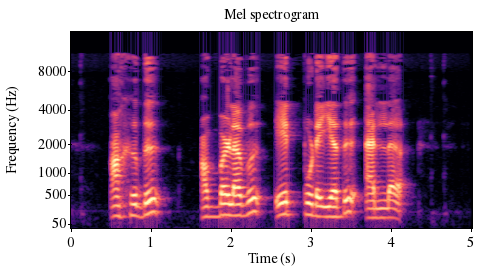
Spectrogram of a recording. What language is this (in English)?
Tamil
